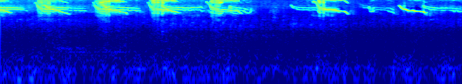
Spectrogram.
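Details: Bar-winged prinia nestlings calling while both parents deliver black locusts; clusters of shrill, high whistled notes with quick downward and wavering slides, repeated in rapid bursts, then a looser run of squeaks.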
